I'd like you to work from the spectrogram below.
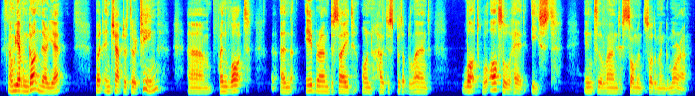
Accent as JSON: {"language": "English", "region": "central Scotland", "country": "United Kingdom", "first_language": "Scots (Lallans)", "moved": "yes"}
